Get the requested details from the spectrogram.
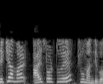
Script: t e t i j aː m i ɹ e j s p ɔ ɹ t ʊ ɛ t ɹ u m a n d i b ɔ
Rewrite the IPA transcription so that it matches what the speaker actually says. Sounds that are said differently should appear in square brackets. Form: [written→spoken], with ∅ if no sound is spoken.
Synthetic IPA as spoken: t e t i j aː m [i→a] ɹ [e→a] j s [p→t] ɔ ɹ t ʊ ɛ t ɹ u m a n d i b ɔ

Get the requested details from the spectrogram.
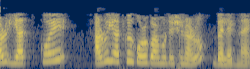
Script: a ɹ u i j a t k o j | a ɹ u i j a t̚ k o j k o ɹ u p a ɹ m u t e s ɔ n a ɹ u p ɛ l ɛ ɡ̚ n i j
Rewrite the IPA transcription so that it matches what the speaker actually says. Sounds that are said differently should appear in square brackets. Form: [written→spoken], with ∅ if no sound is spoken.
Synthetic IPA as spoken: a ɹ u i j a t k o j | a ɹ u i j a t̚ k o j k o ɹ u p a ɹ m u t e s ɔ n a ɹ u [p→b] ɛ l ɛ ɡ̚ n [i→a] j

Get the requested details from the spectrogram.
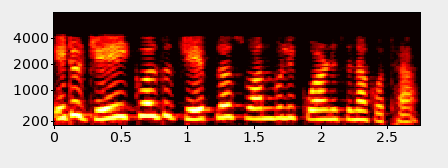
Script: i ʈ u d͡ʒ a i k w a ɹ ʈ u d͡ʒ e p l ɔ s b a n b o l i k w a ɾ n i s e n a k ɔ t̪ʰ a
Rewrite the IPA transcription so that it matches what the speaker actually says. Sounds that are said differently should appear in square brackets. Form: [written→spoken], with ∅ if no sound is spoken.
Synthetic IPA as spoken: [i→e] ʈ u d͡ʒ [a→e] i k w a [ɹ→l] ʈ u d͡ʒ e p l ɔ s [b→w] a n b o l i k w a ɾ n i s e n a k ɔ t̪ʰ a

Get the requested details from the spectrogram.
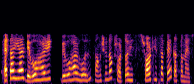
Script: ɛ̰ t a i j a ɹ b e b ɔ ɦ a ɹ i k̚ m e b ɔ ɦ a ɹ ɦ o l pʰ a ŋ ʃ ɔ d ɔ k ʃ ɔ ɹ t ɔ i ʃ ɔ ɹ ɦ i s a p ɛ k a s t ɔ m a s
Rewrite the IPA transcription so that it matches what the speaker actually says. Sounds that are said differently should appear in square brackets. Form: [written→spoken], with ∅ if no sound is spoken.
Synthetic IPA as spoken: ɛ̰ t a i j a ɹ b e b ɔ ɦ a ɹ i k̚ [m→b] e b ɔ ɦ a ɹ ɦ o l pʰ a ŋ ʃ ɔ [d→n] ɔ k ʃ ɔ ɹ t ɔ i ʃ ɔ ɹ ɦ i s a p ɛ k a s t ɔ m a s

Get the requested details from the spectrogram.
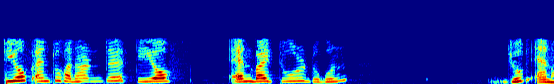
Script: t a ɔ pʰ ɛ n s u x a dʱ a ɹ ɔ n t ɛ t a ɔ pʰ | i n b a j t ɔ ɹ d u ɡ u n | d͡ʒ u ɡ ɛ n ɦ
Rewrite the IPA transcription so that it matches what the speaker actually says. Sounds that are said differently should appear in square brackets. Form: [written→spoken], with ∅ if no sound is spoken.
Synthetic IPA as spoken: t [a→i] ɔ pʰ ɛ n [s→t] u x a dʱ a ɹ ɔ n t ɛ t [a→i] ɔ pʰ | [i→ɛ] n b a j t [ɔ→u] ɹ d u ɡ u n | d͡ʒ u ɡ ɛ n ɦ

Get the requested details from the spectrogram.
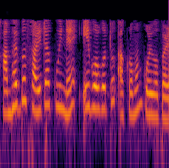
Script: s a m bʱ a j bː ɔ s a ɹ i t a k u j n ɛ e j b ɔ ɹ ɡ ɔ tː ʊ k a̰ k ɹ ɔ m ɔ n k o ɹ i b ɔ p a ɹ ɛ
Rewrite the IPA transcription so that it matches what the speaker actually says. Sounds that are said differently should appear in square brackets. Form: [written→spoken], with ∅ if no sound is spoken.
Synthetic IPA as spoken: [s→x] a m bʱ a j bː ɔ s a ɹ i t a k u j n ɛ e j b ɔ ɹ ɡ ɔ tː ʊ k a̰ k ɹ ɔ m ɔ n k o ɹ i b ɔ p a ɹ ɛ

